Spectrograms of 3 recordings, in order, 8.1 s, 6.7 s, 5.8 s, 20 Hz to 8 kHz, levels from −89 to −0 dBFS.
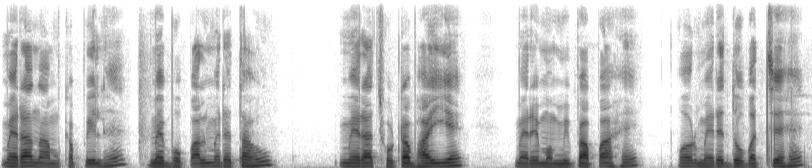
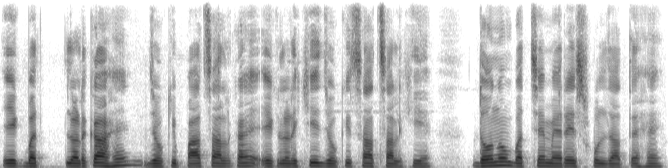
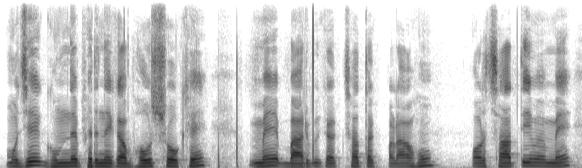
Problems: none marked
